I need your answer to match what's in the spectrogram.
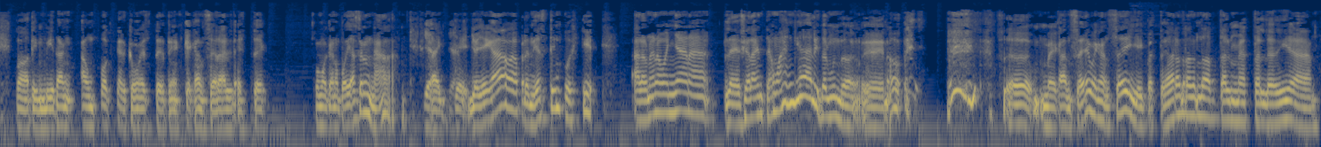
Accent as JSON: {"language": "Spanish", "town": "Bayamón", "country": "Puerto Rico", "tie": "born or raised there", "said": "Pues mira, yo soy una persona del pueblo del Chicharrón, acá en Bayamón, donde, desde chiquito adicto a los videojuegos"}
